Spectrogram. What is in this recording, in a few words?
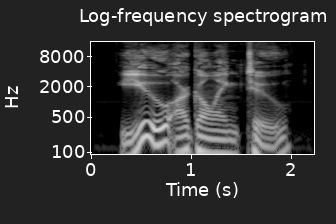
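you are going to, male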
